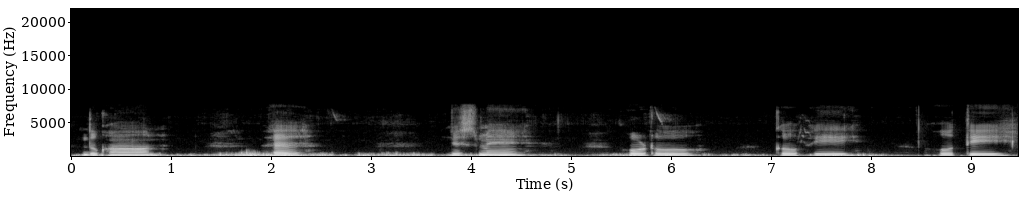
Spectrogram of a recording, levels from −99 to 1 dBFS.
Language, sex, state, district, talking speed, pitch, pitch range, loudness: Hindi, male, Rajasthan, Jaipur, 45 wpm, 120 Hz, 115-125 Hz, -19 LUFS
